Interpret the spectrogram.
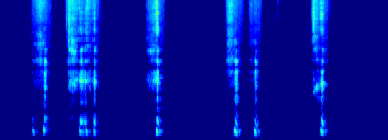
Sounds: Laughter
